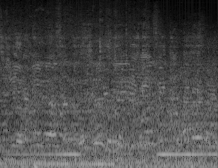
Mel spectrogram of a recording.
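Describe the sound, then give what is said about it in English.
Steady crowd hubbub fills a narrowing street lined with old brick Spanish colonial-style buildings in Mexico City's Centro Histórico, a dense wash of overlapping voices with no single speaker standing out, joined by a few sustained low tones that hum underneath for a second or so. “Old brick Spanish colonial-style buildings with skinny porches lean in on you as you move through the crowd.”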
